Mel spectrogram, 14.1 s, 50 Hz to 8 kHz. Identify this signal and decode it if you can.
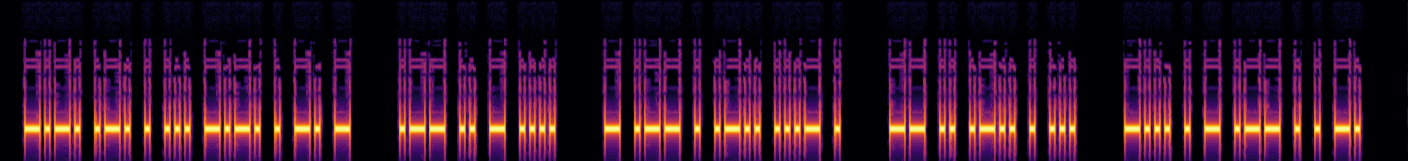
Morse code, heard as a keyed tone, about 24 wpm, 650 Hz. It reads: CRESCENT WITH TWELVE MILES BETWEEN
